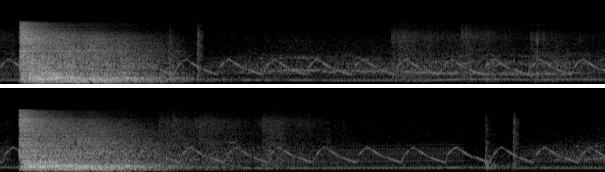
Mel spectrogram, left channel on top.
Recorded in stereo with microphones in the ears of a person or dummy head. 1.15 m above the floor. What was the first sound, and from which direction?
An explosion, 70° right (ahead or behind).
